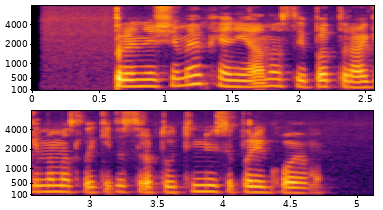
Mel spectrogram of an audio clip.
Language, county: Lithuanian, Vilnius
